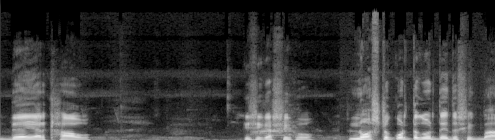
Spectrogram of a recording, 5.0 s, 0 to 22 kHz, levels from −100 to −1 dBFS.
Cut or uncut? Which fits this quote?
cut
